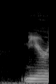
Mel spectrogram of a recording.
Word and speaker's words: Nier: I'm saying cuz obviously they might think it's spelled one way it's actually spelled in I er near as a name not just some word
